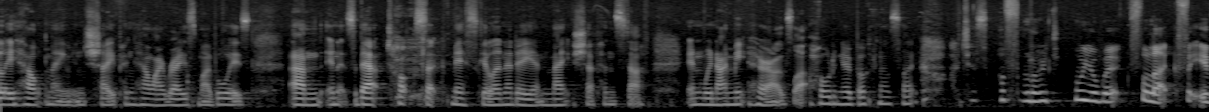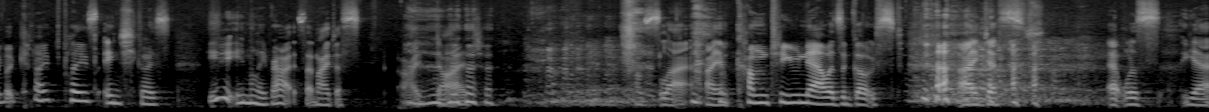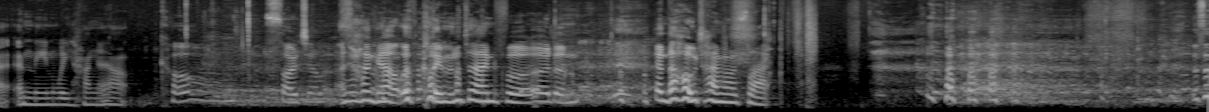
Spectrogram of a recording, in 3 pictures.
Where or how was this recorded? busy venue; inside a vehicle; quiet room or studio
busy venue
